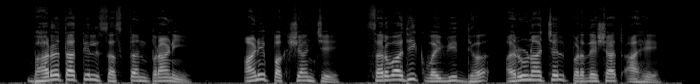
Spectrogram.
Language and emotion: Marathi, neutral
